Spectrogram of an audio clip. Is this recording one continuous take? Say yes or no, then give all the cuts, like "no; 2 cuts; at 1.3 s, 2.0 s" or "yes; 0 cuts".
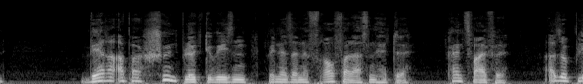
no; 1 cut; at 2.6 s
